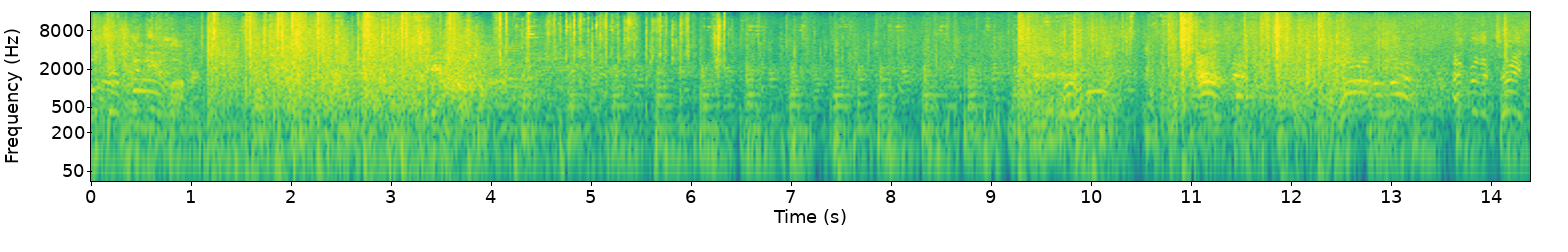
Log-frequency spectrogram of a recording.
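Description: A dense shootout in Red Dead Redemption 2, with rapid overlapping gunshots and booms cracking nonstop in loud irregular bursts, shouted voices mixed in among the fire.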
